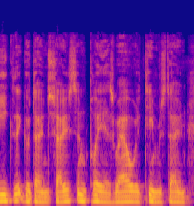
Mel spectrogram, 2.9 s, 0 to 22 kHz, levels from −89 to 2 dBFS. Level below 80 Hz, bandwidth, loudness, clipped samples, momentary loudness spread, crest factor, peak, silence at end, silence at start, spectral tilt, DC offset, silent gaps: -42 dBFS; 11 kHz; -16 LUFS; under 0.1%; 3 LU; 12 dB; -2 dBFS; 0 s; 0 s; -6 dB/octave; under 0.1%; none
